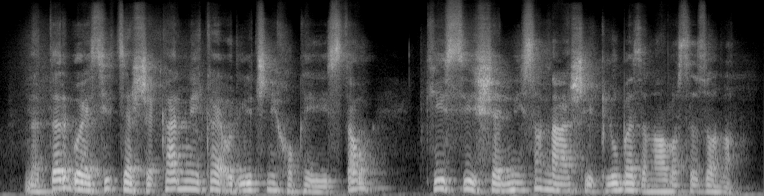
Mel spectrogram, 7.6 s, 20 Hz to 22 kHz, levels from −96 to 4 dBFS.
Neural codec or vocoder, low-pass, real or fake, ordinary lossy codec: codec, 44.1 kHz, 7.8 kbps, DAC; none; fake; none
